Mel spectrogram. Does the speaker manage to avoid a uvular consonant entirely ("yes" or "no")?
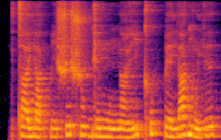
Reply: yes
